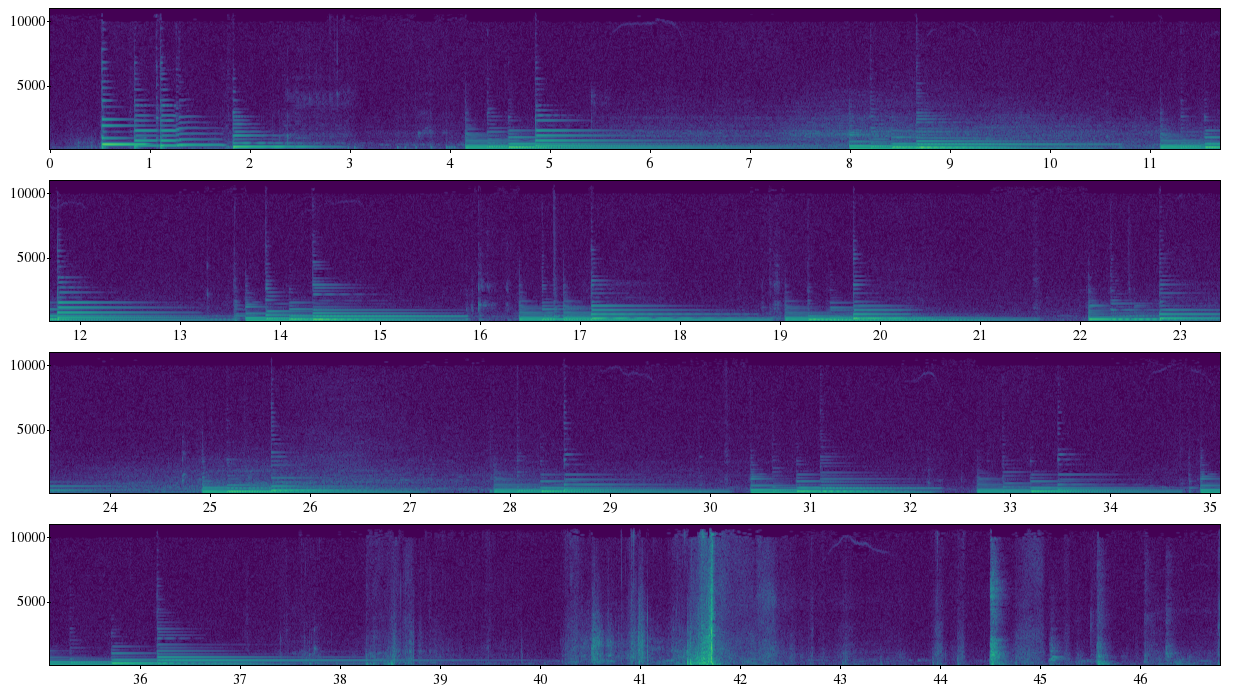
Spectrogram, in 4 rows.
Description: Working on a new song on my twenty quid Argos guitar
75072-working-on-a-new-song-on-my-twenty-quid-argos-guitar.mp3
